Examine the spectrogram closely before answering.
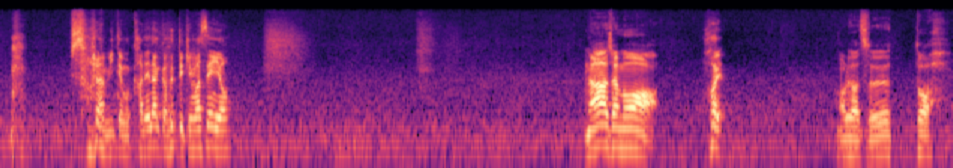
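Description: A young man speaks calmly and closely.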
